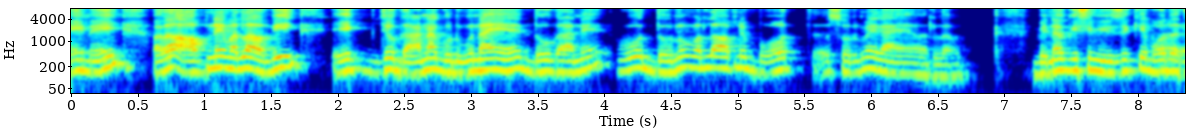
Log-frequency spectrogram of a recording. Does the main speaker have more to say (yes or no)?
no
